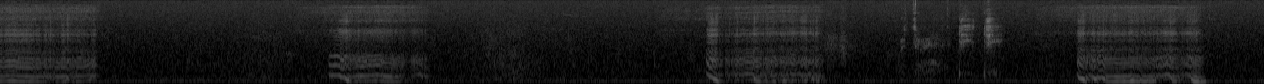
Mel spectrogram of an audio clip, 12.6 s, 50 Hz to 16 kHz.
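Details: A sleeping Calico Himalayan cat snoring with regular wheezy, fluttering snores on each breath, roughly 17 a minute, over a steady background hum.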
